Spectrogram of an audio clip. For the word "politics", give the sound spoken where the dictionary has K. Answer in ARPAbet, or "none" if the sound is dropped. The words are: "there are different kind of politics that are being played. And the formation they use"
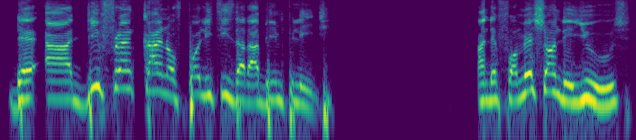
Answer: none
